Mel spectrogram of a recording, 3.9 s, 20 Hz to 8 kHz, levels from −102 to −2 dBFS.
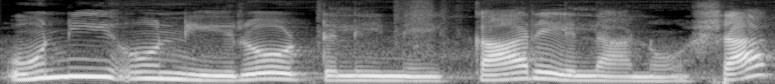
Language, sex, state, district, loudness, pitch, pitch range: Gujarati, female, Maharashtra, Mumbai Suburban, -15 LUFS, 180 Hz, 160-225 Hz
